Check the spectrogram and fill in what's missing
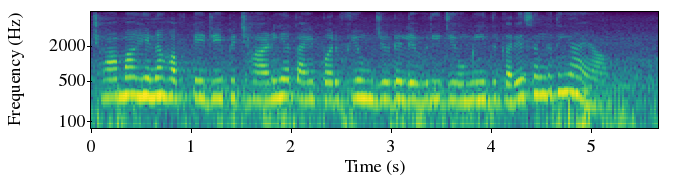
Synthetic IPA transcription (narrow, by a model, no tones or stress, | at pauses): t͡ɕʰaːmãɦɪnə̆ɦɐft̪ed͡ʑiːpɪt͡ɕʰaːɽ̃iːət̪aːĩpɐɾfjuːmd͡ʑiɖɪlɪʋɾid͡ʑiːʊmːiːd̪kɐɾesɐ̃ŋɡʱɪnĩaːɦijãː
